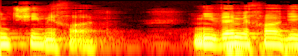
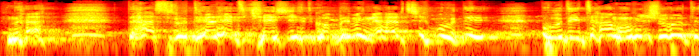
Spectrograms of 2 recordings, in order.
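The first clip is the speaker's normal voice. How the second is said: very high, loud lamenting cry; raised, emotional mourning-sermon delivery; impassioned tearful preaching; 9 semitones higher, 7 dB louder than usual. Acted. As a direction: preach at full force, nearly wailing. Preacher's climactic tearful exhortation.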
